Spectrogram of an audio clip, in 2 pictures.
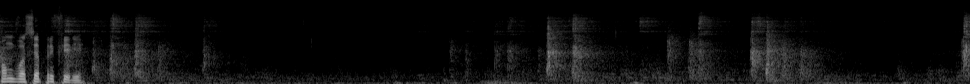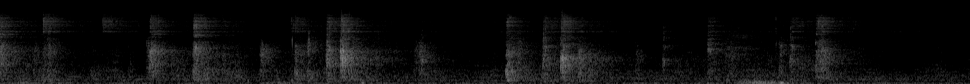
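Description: A ball rattles and clacks across a wooden table.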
